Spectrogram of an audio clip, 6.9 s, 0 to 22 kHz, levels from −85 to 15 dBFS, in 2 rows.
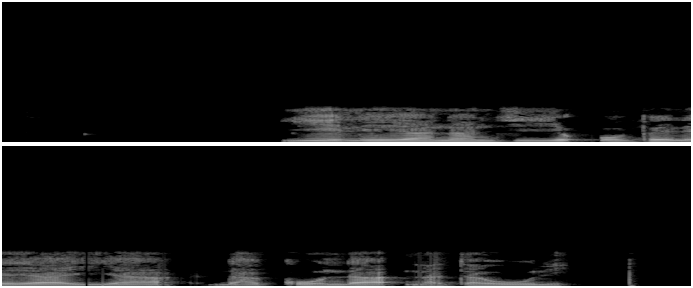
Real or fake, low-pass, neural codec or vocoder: real; 5.4 kHz; none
